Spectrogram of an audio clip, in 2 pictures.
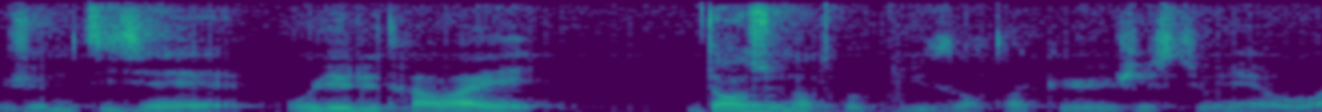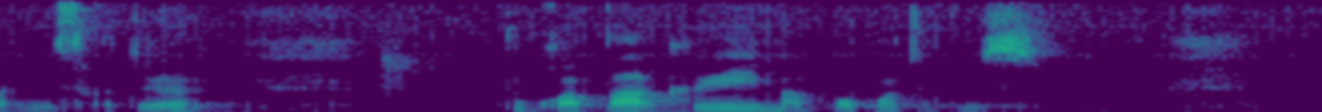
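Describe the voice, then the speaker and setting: Speaking at a fairly slow pace with long, frequent pauses, a man with a medium-pitched, somewhat breathy voice of dark, mellow tone talks in a flat monotone, his loudness swinging widely. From Haiti. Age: 20s. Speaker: aspiring entrepreneur and YouTuber. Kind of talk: channel introduction monologue. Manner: halting, many hesitations and repetitions.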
